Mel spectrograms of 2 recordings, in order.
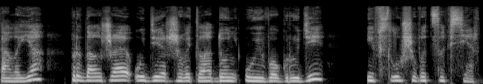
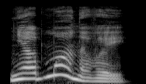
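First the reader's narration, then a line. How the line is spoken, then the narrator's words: Grumbling. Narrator (Russian): проворчала я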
